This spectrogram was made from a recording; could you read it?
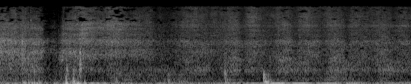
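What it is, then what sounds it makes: Paperback book pages being rubbed. Palms clasp a bundle of pages standing upright in an open paperback book and rub them together. This makes a steady, dry, papery hiss over a low rumble, with a few brief, louder scuffs along the way.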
